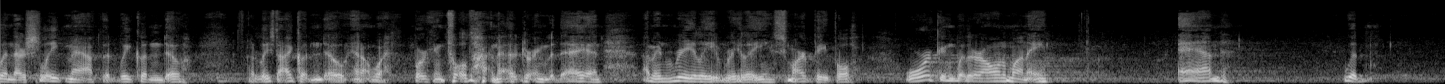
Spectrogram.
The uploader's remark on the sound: BRK 2019 AGM Highlight. One of the highlights from the five hours of Q&A at the 2019 Berkshire Hathaway AGM in Omaha.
